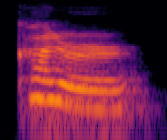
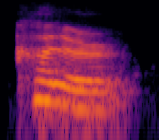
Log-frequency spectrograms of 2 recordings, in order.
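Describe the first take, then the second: The two takes are said the same way.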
